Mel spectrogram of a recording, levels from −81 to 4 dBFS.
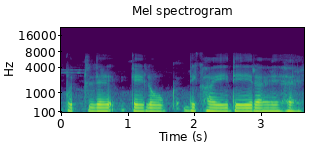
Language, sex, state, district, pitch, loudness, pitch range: Hindi, male, Maharashtra, Pune, 120 Hz, -14 LUFS, 120-125 Hz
